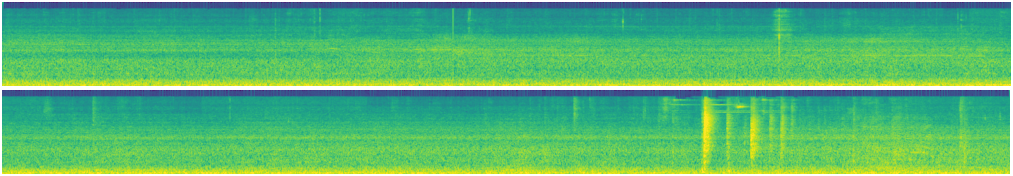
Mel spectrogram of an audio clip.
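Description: Steady low rumble of a Shinkansen bullet train running at speed, heard from inside the passenger cabin. A few sharp clicks come close together about three-quarters of the way through.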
